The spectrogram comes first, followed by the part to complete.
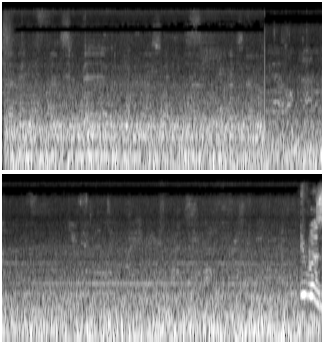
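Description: Airliner cabin noise in flight: a steady low rumble of engines and rushing air, heard from inside the cabin.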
